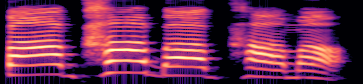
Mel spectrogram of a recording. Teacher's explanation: ഇനി പ, ഭ, ബ, ഭ, മ അവ നമ്മളെ ചുണ്ടിൽ തട്ടുകയാണ് ചെയ്യുന്നത് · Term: ഓഷ്ട്യം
